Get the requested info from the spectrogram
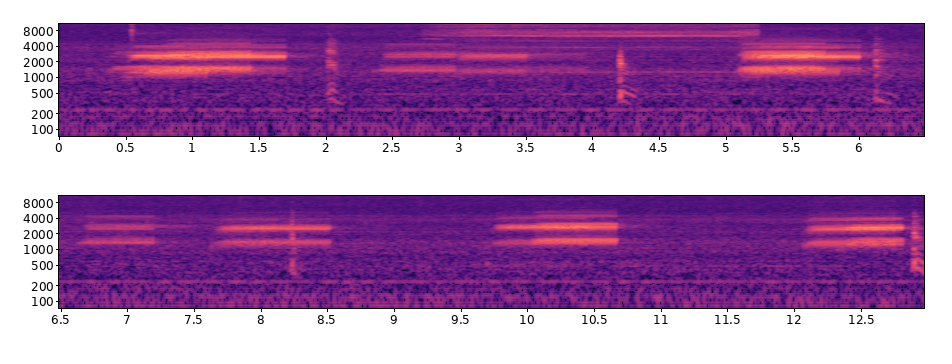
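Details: Tree frogs chorusing at night after a warm rainy summer day: overlapping bursts of buzzy, nasal chirps, each lasting about a second and coming several times a minute, with a steady low hum and faint clicks beneath.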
